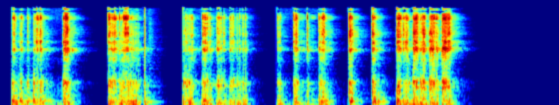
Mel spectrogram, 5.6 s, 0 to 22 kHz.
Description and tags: harsh clicks
I dragged a screwdriver across the tension springs on my microphone boom, then pitched it slightly down. I was hoping it would sound like shorting electricity, but it sounded more like a pitched down screwdriver being dragged across a tension spring. SM58 to Mackie to Extigy
creek, spring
